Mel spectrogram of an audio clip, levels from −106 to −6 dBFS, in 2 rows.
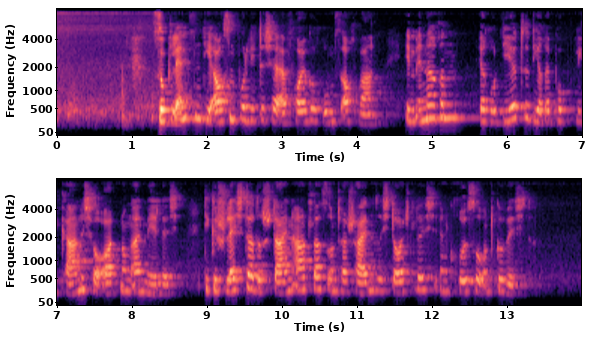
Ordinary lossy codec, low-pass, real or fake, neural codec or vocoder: none; 7.2 kHz; real; none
